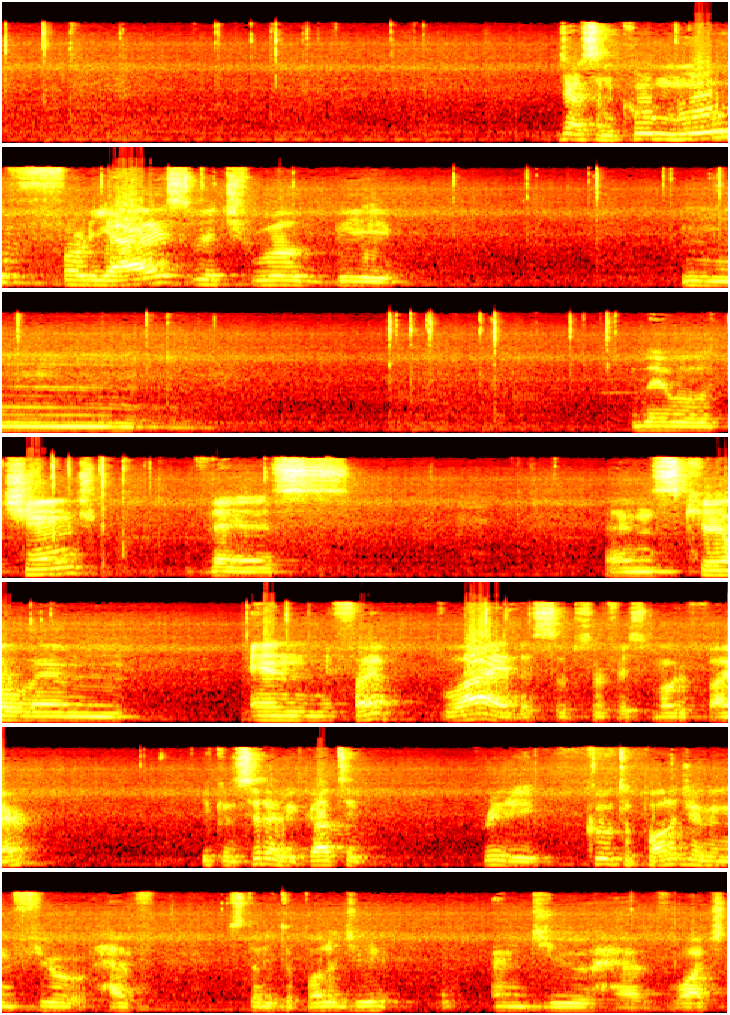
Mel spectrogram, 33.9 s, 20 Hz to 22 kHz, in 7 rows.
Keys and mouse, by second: 2.6 alt+m, 2.6-5.3 drag, 4.5 shift+r, 6.0 ctrl+Tab, 10.9-12.3 middle drag, 12.4 super+z, 14.9 KP_1, 16.0 super+middle click, 16.6 ctrl+., 19.5 s, 22.6 KP_1, 22.6 g, 22.6 Tab, 24.1 click, 24.4 Tab, 25.0 click, 25.3 click, 31.5-33.8 middle drag.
